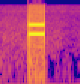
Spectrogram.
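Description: A single loud phone keypad tone for the number one, pressed on a call to lower a raised hand, a short steady dual-pitched beep lasting about a fifth of a second, standing alone against faint background hiss.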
